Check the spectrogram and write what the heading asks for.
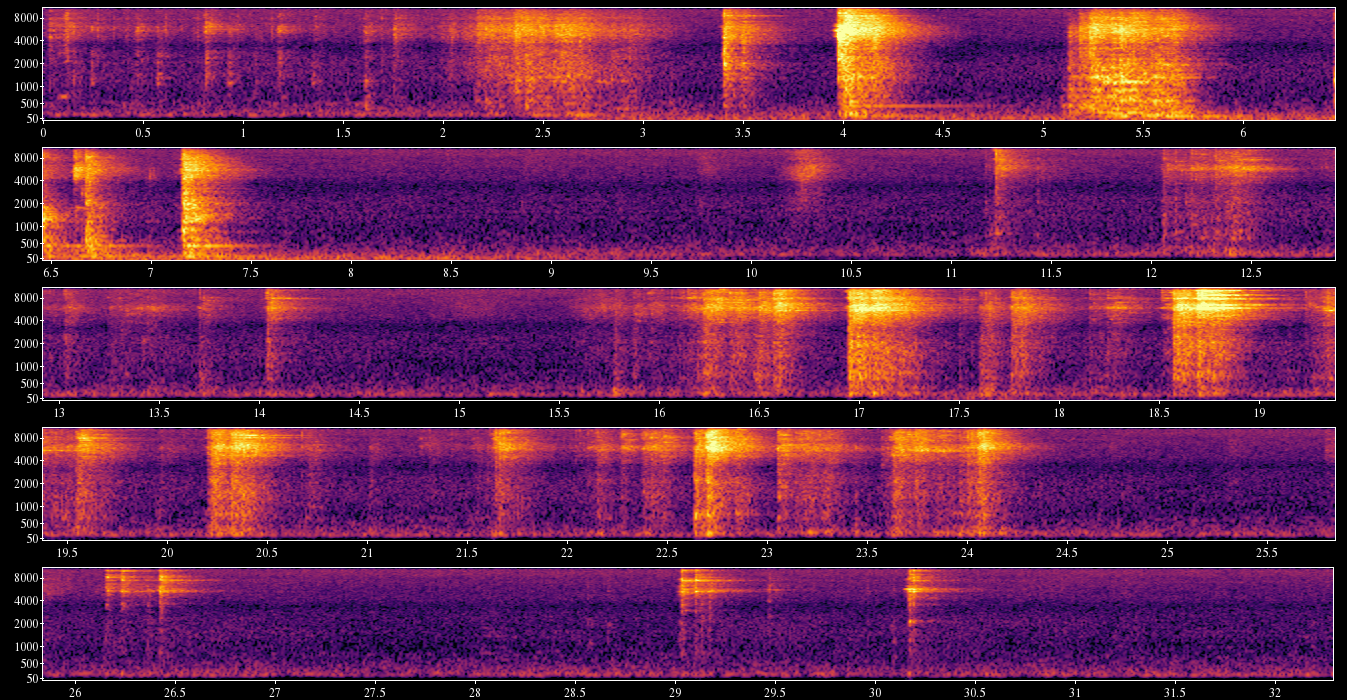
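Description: Metal hand tools and parts being handled: scattered clanks and knocks in two clusters, the loudest a few seconds in, with quieter clinks later on.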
